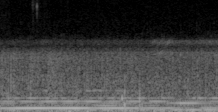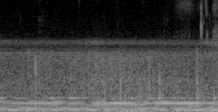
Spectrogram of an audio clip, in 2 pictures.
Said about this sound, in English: As you listen, you hear this strange humming or buzzing coming from above you. It sounds like it might be in the roof, or it doesn't sound like an insect or a bug. It just sounds like a strange hum buzz, like a, we would know it as like an AC hum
